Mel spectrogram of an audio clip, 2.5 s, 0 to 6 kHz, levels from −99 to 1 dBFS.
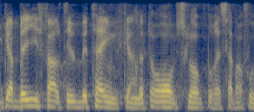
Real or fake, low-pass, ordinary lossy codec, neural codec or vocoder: fake; 5.4 kHz; none; codec, 24 kHz, 3 kbps, HILCodec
